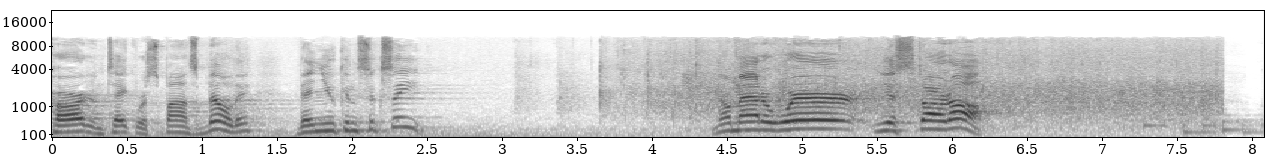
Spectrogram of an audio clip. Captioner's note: applause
